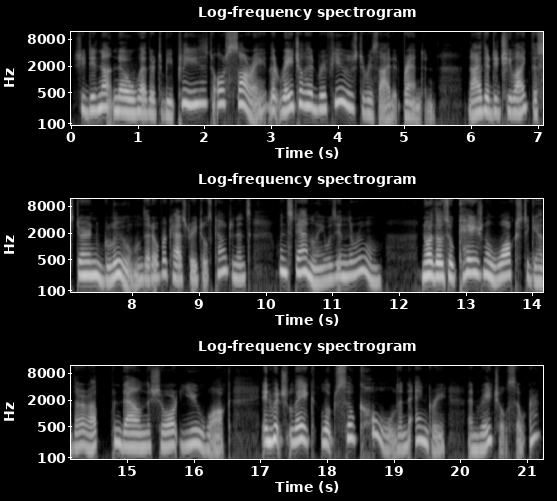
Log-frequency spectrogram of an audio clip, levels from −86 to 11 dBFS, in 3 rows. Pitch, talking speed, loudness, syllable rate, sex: 205 Hz, 165 wpm, -20 LUFS, 4.6 syllables/s, female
